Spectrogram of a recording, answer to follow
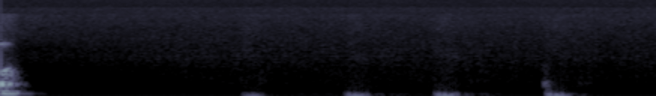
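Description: Four faint, soft low thumps, about three a second, in an otherwise quiet room.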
